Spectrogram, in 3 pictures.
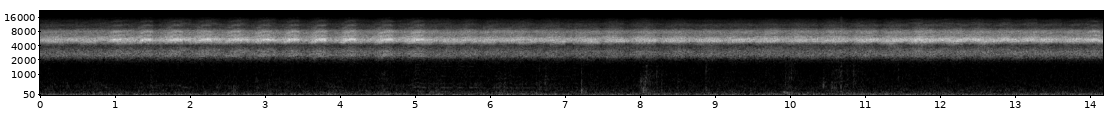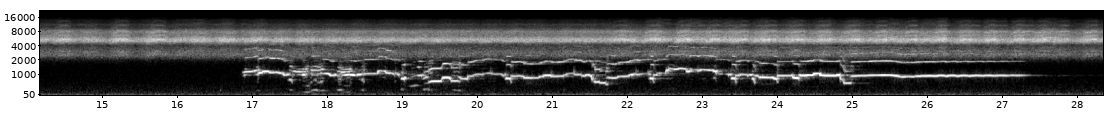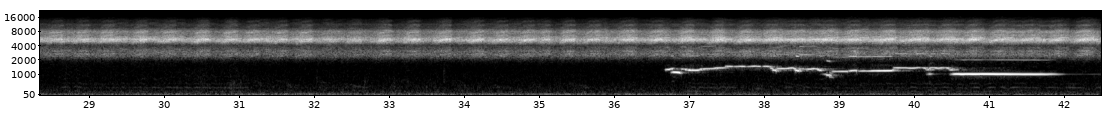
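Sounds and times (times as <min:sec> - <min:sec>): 
very distant chorus of crickets: 0:00.0 - 0:42.4.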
